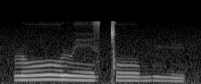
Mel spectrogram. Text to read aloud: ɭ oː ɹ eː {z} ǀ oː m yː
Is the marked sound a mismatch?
no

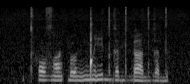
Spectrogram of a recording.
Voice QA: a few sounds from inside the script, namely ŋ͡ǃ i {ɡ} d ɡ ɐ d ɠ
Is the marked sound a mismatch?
yes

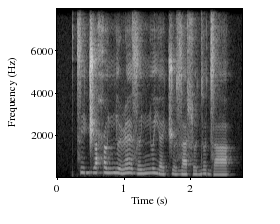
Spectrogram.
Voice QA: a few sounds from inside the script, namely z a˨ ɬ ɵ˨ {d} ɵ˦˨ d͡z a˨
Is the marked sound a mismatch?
no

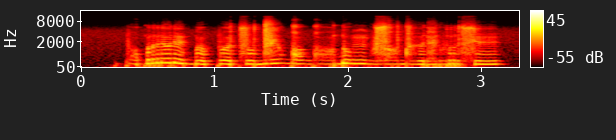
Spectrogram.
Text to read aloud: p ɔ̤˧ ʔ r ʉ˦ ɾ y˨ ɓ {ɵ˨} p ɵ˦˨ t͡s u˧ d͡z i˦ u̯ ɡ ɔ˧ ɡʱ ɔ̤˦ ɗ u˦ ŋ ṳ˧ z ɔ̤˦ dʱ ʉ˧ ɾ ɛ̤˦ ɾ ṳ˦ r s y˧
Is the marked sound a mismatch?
no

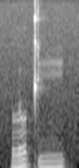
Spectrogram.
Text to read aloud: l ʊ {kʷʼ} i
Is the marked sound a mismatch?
yes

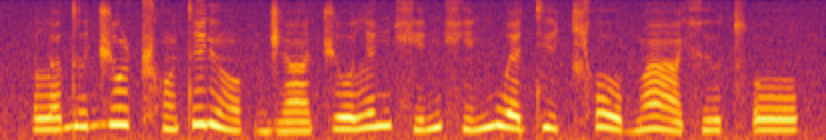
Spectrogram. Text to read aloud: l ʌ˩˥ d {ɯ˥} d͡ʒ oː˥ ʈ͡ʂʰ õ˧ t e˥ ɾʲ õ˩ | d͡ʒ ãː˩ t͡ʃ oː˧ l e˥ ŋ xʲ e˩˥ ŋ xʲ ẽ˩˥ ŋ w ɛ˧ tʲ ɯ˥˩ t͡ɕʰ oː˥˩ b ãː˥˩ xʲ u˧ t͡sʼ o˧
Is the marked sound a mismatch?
yes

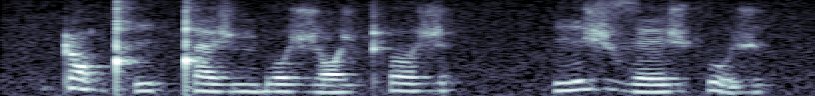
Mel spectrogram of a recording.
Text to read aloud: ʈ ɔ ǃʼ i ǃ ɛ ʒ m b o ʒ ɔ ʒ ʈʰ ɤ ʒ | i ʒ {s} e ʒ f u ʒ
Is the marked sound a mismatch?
yes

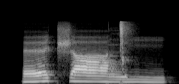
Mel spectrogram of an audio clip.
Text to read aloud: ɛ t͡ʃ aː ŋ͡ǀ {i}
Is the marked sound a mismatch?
no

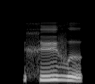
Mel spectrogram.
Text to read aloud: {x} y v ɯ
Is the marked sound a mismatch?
no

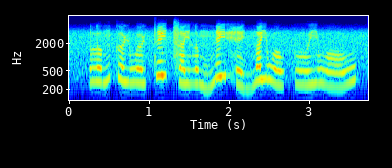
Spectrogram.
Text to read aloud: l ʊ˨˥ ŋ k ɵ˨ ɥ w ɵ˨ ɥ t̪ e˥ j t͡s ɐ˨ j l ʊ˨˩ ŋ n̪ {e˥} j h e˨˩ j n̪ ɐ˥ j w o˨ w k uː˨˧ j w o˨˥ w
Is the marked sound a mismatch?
no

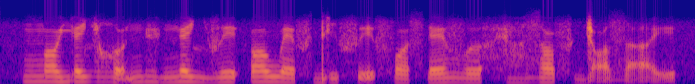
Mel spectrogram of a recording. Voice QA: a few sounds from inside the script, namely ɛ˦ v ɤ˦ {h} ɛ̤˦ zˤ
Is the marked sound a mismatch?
no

